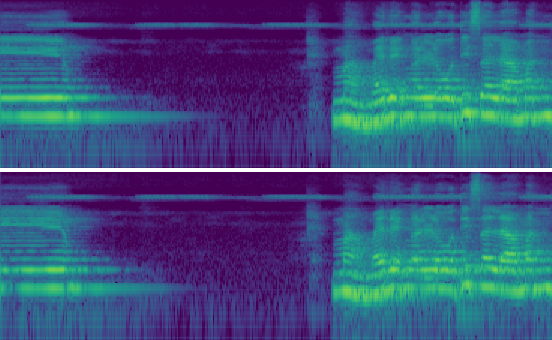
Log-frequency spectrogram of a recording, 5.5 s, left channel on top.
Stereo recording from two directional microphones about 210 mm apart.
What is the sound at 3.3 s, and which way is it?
Child singing, centre (ahead or behind).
